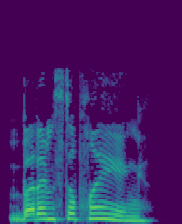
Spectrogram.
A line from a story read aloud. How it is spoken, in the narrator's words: Sarah argued feebly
